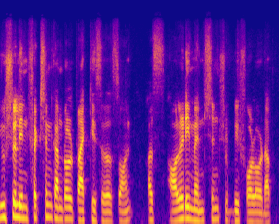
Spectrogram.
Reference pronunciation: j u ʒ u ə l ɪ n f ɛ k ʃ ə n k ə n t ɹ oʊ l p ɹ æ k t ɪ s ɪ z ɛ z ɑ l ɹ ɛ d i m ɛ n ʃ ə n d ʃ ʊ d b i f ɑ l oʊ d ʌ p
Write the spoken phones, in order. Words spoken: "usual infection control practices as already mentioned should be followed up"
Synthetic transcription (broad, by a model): j u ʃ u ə l ɪ n f ɛ k ʃ ə n k ə n t ɹ oʊ l p ɹ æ k t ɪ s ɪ ʌ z ɑ l ɹ ɛ d i m ɛ n ʃ ə n d ʃ ʊ d b i f ɑ l oʊ d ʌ p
